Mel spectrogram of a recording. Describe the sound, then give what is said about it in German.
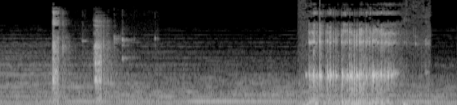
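A voice imitates snoring with one drawn-out, rattling snore about a second long, fairly loud, preceded by two short sharp clicks or sniffs against a quiet low hum. “Das Einzige, was sich ab und zu ein bisschen stört, ist das Schnarchen”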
